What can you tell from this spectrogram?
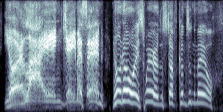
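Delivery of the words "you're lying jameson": high, gravelly villain voice. Doing a movie scene for your audience, you play the Green Goblin. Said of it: "did you guys like my Green Goblin impression".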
